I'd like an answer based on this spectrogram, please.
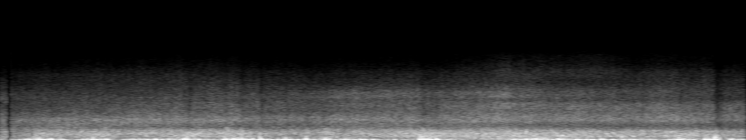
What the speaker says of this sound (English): the base of another waterfall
